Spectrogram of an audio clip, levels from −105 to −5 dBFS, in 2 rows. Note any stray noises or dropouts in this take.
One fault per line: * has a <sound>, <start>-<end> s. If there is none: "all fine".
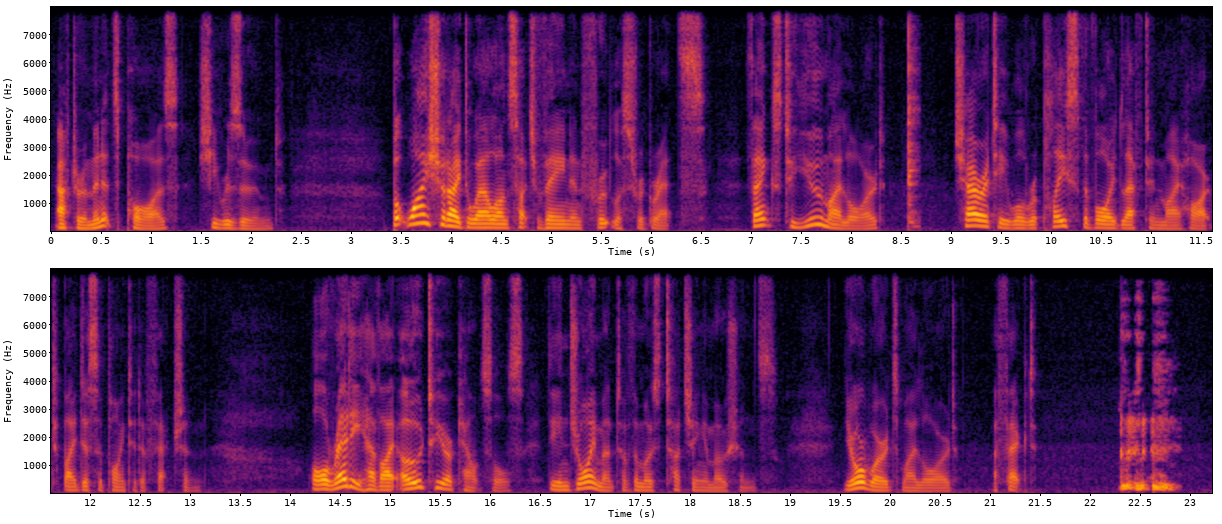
* has a tap, 8.6-8.7 s
* has a throat clearing, 22.3-22.9 s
